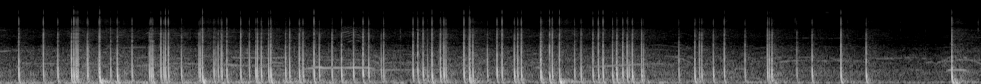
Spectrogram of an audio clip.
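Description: Aerial fireworks bursting in a rapid, dense string of bangs. After about six and a half seconds they thin out to scattered pops, with one louder bang near the end.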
